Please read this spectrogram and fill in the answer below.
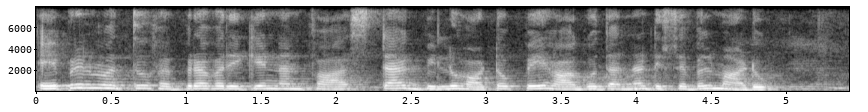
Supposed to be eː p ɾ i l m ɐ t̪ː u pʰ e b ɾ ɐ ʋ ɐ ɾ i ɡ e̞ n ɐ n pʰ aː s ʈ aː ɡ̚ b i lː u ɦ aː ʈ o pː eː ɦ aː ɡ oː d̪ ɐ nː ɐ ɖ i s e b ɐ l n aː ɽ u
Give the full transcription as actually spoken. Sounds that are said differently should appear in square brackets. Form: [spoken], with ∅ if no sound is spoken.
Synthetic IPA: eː p ɾ i l m ɐ t̪ː u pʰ e b ɾ ɐ ʋ ɐ ɾ i ɡ e̞ n ɐ n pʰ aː s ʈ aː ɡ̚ b i lː u ɦ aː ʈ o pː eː ɦ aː ɡ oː d̪ ɐ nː ɐ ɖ i s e b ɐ l [m] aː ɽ u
